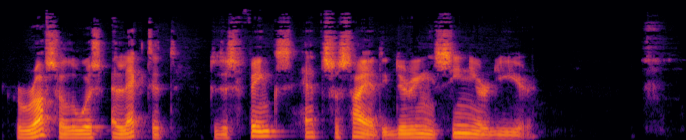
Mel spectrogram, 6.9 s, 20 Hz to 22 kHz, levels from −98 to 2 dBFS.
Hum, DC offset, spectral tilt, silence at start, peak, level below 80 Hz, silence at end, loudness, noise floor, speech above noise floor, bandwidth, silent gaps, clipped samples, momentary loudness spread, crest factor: none; under 0.1%; -3.5 dB/octave; 0.2 s; -2 dBFS; -66 dBFS; 0.3 s; -23 LUFS; -87 dBFS; 63 dB; 15.5 kHz; 6.25-6.41 s; under 0.1%; 14 LU; 22 dB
